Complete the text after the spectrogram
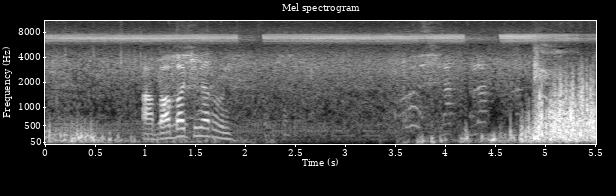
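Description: A young woman speaks nearby with animation.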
